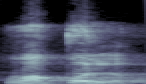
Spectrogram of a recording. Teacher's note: قاف حروف مستعلیہ میں سے پر پڑھیں گے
